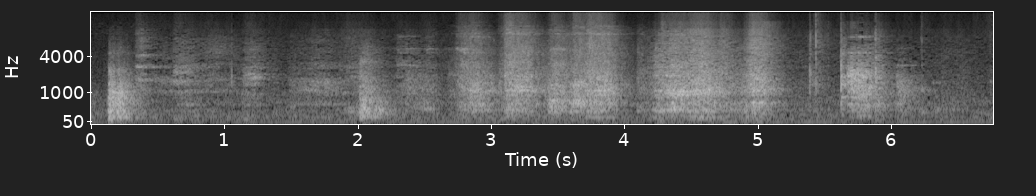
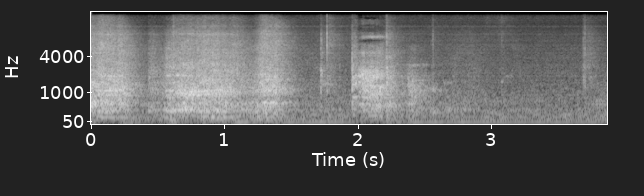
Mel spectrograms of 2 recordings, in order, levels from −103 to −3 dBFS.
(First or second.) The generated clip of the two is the second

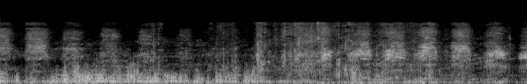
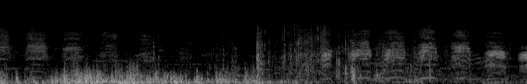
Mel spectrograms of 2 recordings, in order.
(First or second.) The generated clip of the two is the first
